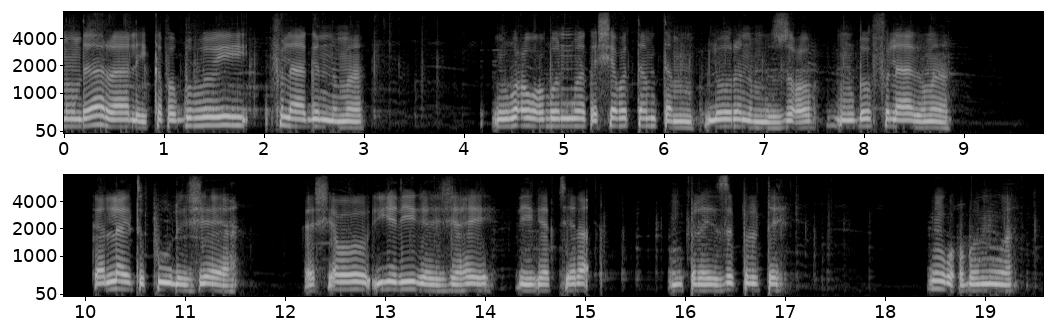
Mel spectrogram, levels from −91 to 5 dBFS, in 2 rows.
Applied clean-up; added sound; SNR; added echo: neural mask model RNNoise.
